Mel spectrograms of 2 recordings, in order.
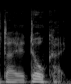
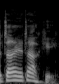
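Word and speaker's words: Diadochi: So we're jumping into the deep end of the second war of the Diodokai or the Diodaki. Now there's a few ways to pronounce that, but the idea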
